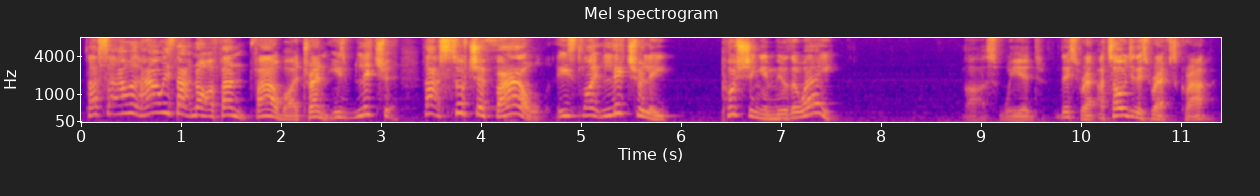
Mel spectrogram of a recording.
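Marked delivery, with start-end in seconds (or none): 0.0-7.6 high-pitched outraged protest; indignant disbelief. Real, not acted. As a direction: argue with the ref, voice shooting up. Disputes referee not giving a foul.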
